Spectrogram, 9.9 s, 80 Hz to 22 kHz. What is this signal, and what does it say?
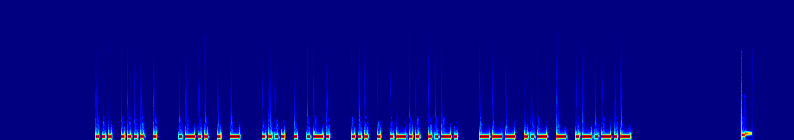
Morse code, heard as a keyed tone, about 30 wpm, 700 Hz. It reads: SHE LET HERSELF OUT.
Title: Sentences from Top 1000 Words - Review Part 1 - 30wpm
